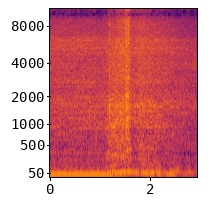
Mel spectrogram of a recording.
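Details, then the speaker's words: 1994 Honda Acty HA4 kei truck engine stumbling and dying at full throttle, a low uneven rumble that surges then sags; caused by an ignition key cylinder not springing back, so slight tension toward off restores power and the blower motor. "my foot is pegged but you can hear that it's dying it really does not want to run right now and in fact it's basically dying"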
